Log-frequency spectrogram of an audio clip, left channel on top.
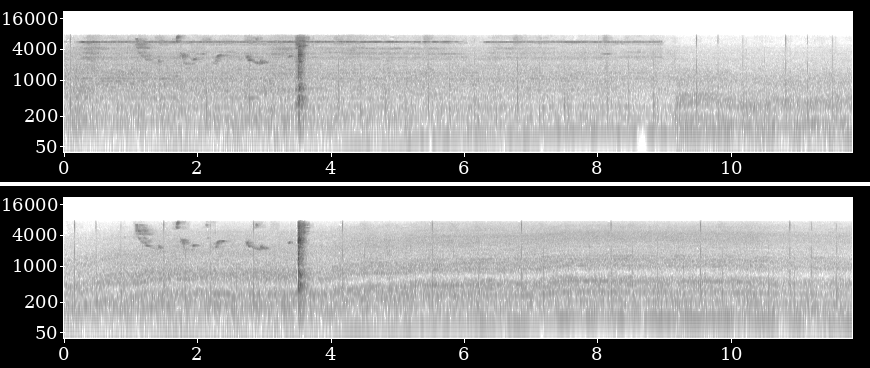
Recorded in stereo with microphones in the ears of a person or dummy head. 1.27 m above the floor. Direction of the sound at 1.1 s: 15° left (ahead or behind).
